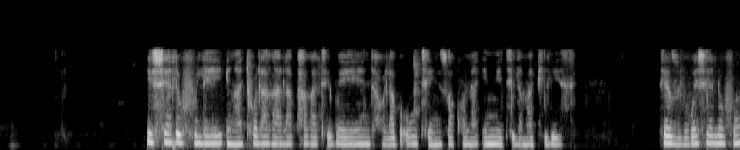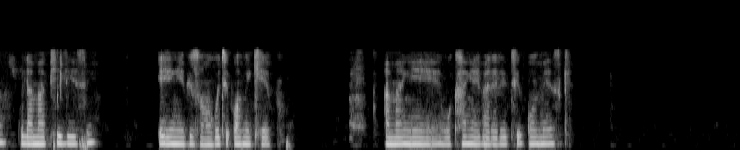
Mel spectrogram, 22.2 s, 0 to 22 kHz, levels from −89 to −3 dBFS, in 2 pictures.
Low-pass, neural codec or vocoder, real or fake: 5.4 kHz; vocoder, 44.1 kHz, 128 mel bands, Pupu-Vocoder; fake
